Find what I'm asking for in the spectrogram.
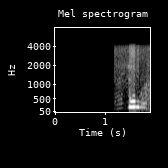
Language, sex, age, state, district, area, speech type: Santali, female, 45-60, West Bengal, Paschim Bardhaman, rural, conversation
